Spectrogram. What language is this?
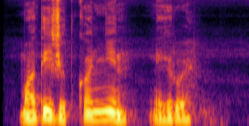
Kalenjin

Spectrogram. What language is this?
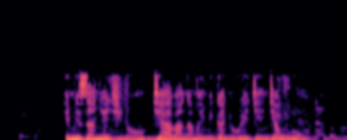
Ganda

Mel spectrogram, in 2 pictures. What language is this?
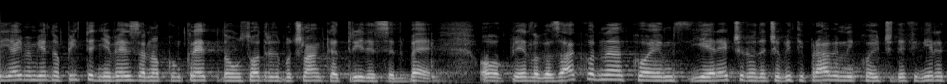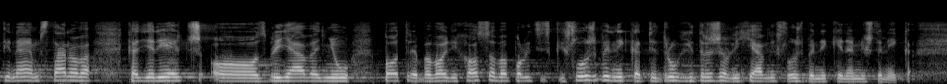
Croatian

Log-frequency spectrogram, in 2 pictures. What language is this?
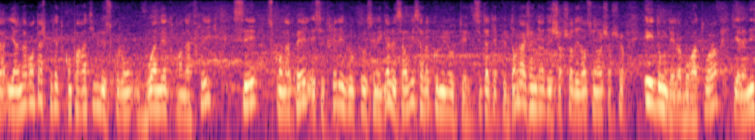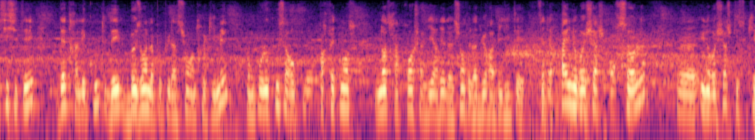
French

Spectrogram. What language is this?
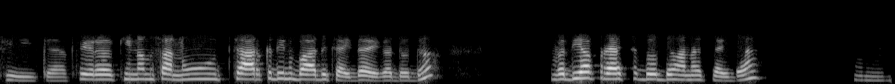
Punjabi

